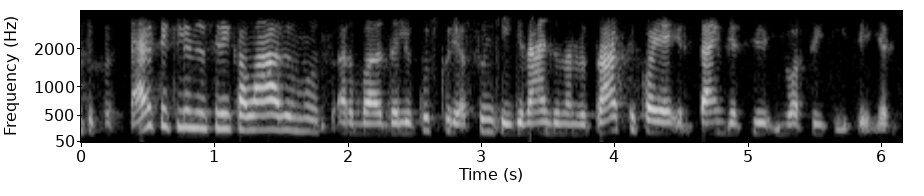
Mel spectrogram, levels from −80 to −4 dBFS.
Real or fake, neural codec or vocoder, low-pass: real; none; 3.6 kHz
